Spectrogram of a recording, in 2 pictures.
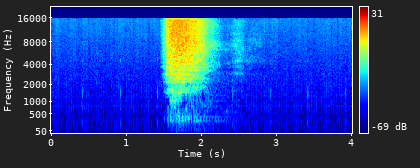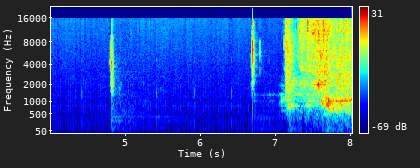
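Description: Water pouring in a kitchen: a short burst about one and a half seconds in, and a longer, louder pour starting near the end. Two sharp clicks fall between them.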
